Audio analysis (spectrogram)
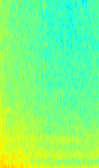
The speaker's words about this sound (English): Big truck.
